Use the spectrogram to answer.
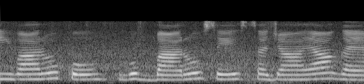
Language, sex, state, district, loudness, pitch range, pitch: Hindi, female, Haryana, Jhajjar, -16 LUFS, 230-250 Hz, 240 Hz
